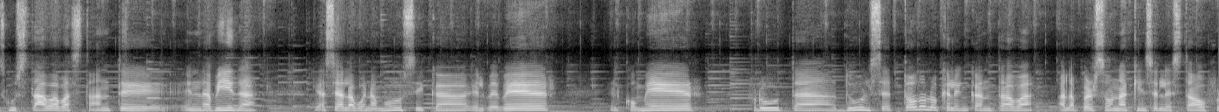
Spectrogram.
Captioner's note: speaking spanish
